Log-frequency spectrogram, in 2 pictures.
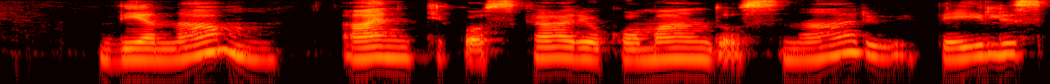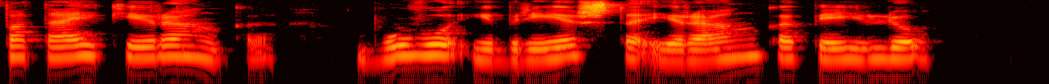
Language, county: Lithuanian, Panevėžys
